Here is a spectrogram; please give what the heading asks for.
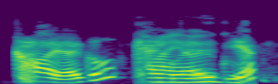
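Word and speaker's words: Kyogle: We have uh Linda from is it how do you pronounce it where you are? Kyogal.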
